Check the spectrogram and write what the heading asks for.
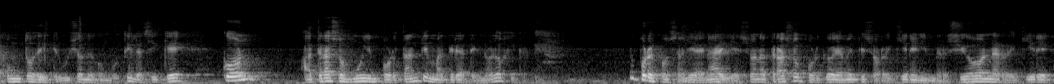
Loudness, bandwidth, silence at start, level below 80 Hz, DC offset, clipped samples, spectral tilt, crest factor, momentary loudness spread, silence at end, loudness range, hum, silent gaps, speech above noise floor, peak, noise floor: -21 LUFS; 9 kHz; 0 s; -44 dBFS; under 0.1%; under 0.1%; -9 dB/octave; 18 dB; 10 LU; 0 s; 2 LU; none; none; 21 dB; -2 dBFS; -42 dBFS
